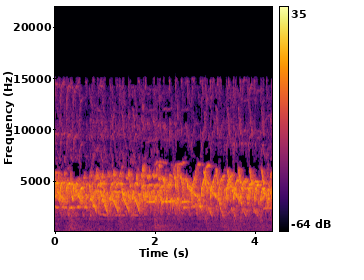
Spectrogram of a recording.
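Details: Champion intense yellow canary from Spain, 2014, scored 94 points individually; its song runs as rolling trills of swift downward-sweeping notes, repeated in quick bursts with hardly a break.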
